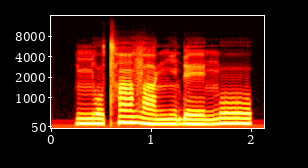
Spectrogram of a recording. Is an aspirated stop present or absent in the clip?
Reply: present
